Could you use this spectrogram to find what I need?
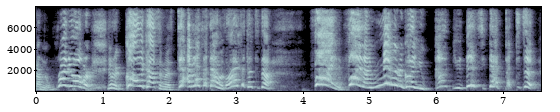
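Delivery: high, loud frantic yelling, breaking into laughter; retold laughing scream. Threatening the stalker, shrieking and laughing.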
